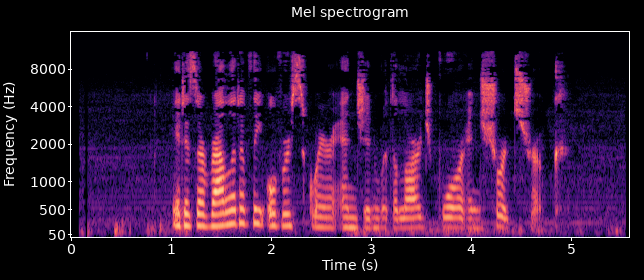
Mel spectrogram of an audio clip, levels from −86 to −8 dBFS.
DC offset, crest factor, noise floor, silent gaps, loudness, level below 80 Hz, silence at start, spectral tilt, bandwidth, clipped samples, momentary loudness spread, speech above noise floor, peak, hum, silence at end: under 0.1%; 22 dB; -49 dBFS; none; -23 LUFS; -56 dBFS; 0.45 s; -3.5 dB/octave; 11.5 kHz; under 0.1%; 12 LU; 26 dB; -2 dBFS; none; 0.1 s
